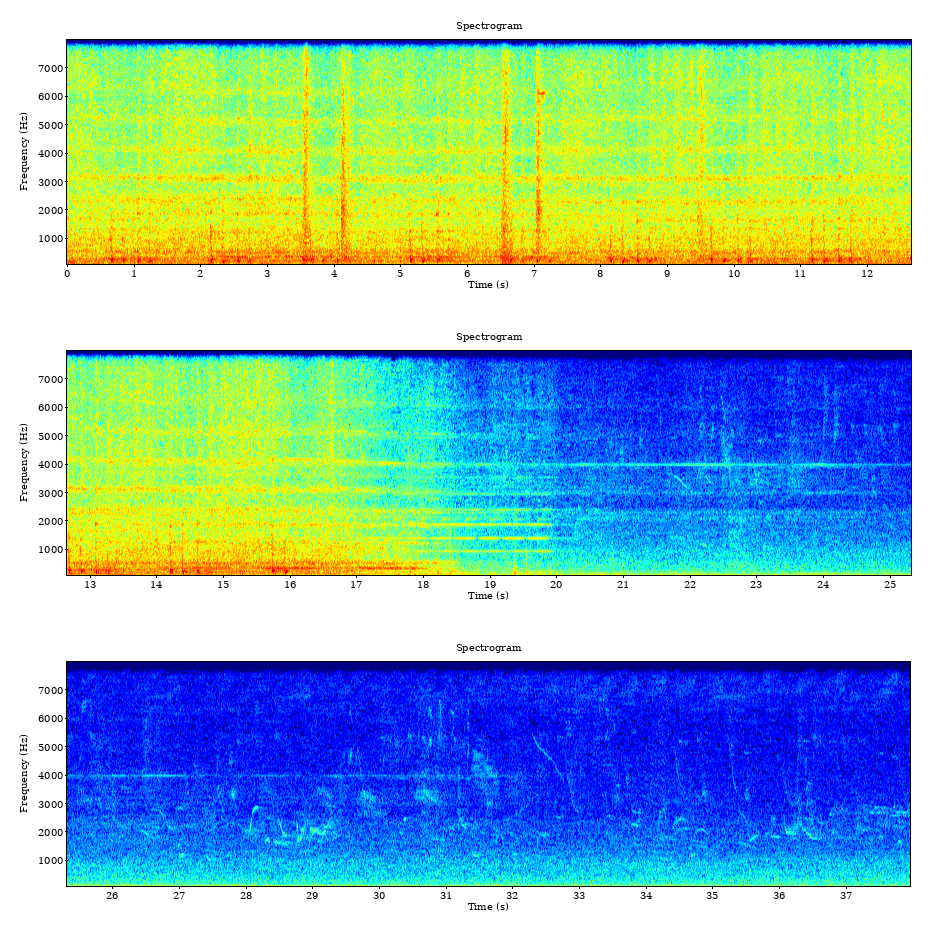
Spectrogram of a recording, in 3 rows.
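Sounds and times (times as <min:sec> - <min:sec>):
freight train low rumble: 0:00.0 - 0:37.9
high ringing: 0:16.0 - 0:21.9.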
